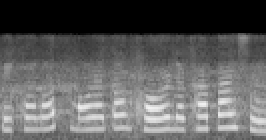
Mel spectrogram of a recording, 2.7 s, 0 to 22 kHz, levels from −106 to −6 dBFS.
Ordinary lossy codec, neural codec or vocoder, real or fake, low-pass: none; codec, 16 kHz, 0.9 kbps, LongCat-Audio-Codec; fake; none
